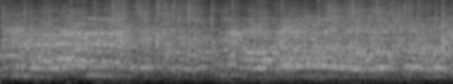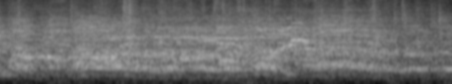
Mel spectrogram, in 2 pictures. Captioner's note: cheers and applause; fans chanting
